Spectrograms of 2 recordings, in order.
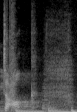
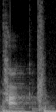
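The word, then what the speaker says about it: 닭: spelled out in Korean, it's D-A-L-K. It's like dulk, but you just pronounce it tuck without the L.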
